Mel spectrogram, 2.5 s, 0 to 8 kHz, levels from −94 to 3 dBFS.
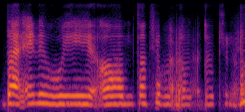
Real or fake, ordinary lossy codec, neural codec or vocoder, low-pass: fake; none; codec, 16 kHz, 1 kbps, FreqCodec, smaller model; 7.2 kHz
